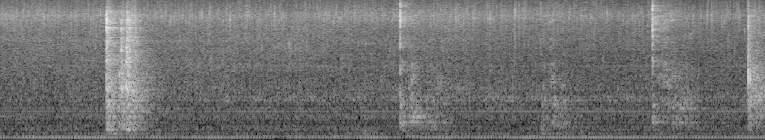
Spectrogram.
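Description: A pan of chicken pulao (ghee-fried rice with hot water and milk added) sizzling and bubbling steadily on the stove. A wooden spatula knocks or scrapes against the pan four times, loudest about a second in, once around four seconds and twice near the end.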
